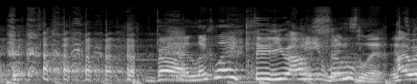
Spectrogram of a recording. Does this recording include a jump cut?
yes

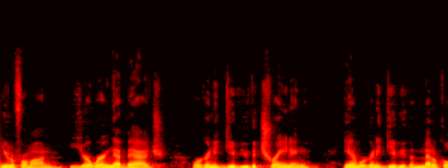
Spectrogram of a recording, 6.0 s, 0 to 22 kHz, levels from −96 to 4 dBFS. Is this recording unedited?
yes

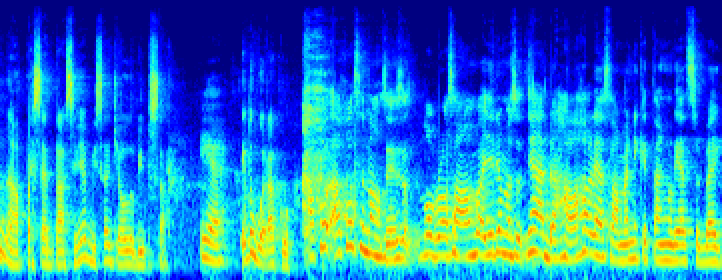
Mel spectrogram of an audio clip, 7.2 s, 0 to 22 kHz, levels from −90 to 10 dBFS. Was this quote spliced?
no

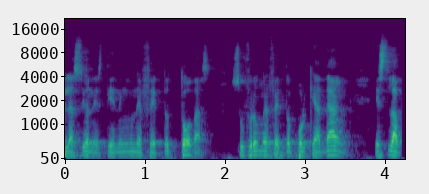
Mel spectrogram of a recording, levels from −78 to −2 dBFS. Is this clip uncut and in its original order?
yes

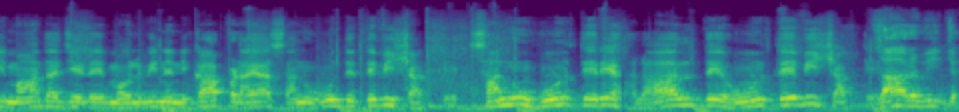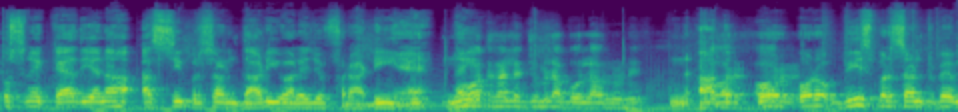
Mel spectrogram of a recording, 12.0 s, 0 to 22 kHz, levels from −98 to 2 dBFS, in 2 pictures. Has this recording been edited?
no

